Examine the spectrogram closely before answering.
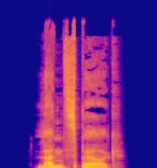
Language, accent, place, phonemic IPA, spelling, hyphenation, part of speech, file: German, Germany, Berlin, /ˈlant͡sbɛʁk/, Landsberg, Lands‧berg, proper noun, De-Landsberg.ogg
- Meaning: 1. a town in the Upper Bavaria region, Bavaria; official name: Landsberg am Lech 2. a rural district of the Upper Bavaria region, Bavaria; official name: Landkreis Landsberg am Lech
